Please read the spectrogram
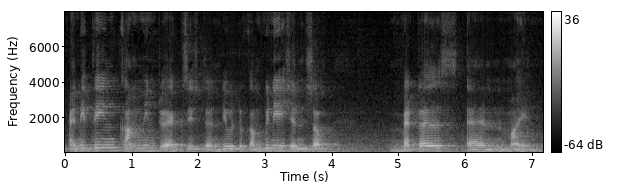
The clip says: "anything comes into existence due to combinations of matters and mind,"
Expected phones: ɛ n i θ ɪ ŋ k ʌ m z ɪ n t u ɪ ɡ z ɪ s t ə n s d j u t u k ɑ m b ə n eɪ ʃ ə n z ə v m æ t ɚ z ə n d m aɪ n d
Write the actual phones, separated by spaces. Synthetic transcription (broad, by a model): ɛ n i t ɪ ŋ k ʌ m ɪ n t u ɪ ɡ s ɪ s t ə n d j u t u k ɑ m b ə n eɪ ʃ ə n s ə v m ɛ t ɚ s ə n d m aɪ n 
